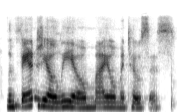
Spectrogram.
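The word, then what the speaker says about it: lymphangioleiomyomatosis: long name Leo wait I said it wrong lymphangio Leo myomatosis and it I have cysts on my lung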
